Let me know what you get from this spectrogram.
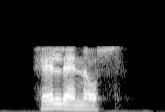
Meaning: Helenus
- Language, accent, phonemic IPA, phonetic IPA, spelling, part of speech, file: Armenian, Eastern Armenian, /heleˈnos/, [helenós], Հելենոս, proper noun, Hy-Հելենոս.ogg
